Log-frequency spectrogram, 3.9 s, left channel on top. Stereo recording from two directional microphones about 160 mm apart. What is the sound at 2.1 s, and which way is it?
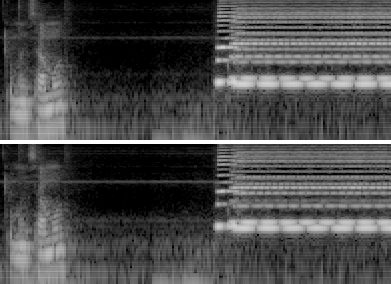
Music, 25° left (ahead or behind).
